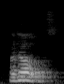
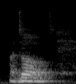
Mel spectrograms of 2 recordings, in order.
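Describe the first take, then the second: First: It is said in a Glasgow accent. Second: It is said in a standard American accent. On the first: "And Glaswegian" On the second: "standard American English"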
